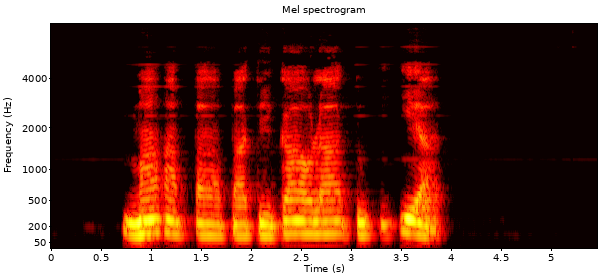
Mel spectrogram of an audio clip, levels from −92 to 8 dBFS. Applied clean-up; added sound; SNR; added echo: neural mask model DeepFilterNet 3.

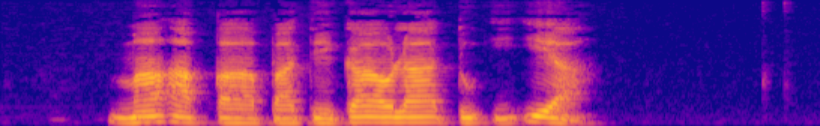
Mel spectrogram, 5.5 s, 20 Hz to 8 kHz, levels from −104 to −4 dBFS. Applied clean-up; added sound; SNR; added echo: none; none; none; none.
